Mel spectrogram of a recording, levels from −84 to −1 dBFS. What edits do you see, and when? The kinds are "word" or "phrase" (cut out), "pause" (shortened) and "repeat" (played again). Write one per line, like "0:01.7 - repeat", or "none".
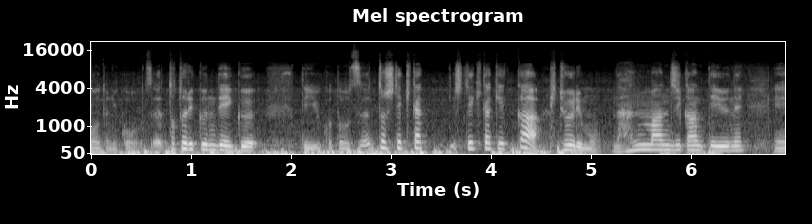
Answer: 0:04.6 - phrase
